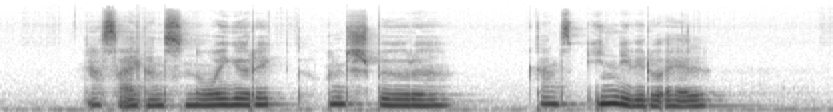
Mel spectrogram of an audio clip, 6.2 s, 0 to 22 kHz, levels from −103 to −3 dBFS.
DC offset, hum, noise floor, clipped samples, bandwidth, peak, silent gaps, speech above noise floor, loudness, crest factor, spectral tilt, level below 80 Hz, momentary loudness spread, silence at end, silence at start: under 0.1%; none; -68 dBFS; under 0.1%; 15 kHz; -22 dBFS; none; 34 dB; -36 LUFS; 14 dB; -6 dB/octave; -68 dBFS; 13 LU; 0.8 s; 0.65 s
